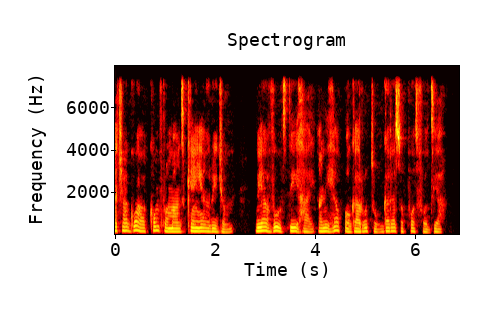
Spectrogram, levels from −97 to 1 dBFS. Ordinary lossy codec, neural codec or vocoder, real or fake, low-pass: none; none; real; 7.2 kHz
